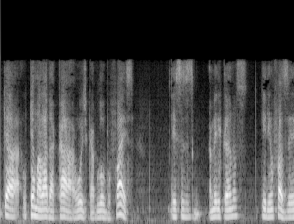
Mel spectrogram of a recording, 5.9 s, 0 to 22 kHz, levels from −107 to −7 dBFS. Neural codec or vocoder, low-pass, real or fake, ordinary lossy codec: codec, 16 kHz, 4 kbps, FreqCodec, smaller model; 7.2 kHz; fake; MP3, 48 kbps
